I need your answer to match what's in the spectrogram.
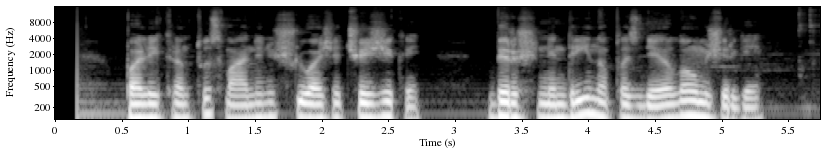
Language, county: Lithuanian, Vilnius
